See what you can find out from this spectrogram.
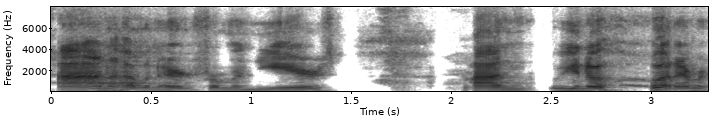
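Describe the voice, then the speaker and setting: This man has a Northern Irish accent. His pitch variation is ordinary. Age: 60s. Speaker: retired co-host. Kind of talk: casual chat.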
